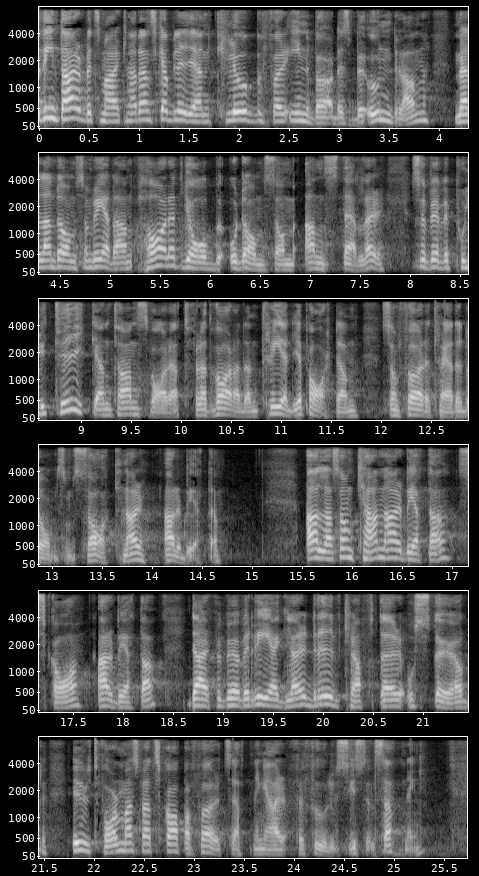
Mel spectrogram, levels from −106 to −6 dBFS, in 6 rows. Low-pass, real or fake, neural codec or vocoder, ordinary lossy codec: 7.2 kHz; fake; codec, 16 kHz in and 24 kHz out, 2.2 kbps, FireRedTTS-2 codec; AAC, 48 kbps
